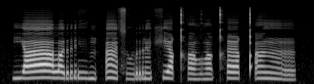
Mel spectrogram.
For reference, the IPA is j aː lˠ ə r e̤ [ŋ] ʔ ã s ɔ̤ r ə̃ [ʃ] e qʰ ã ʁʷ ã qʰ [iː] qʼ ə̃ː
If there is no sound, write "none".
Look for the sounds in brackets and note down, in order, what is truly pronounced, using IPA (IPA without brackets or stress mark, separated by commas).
ŋ, ʃ, iː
